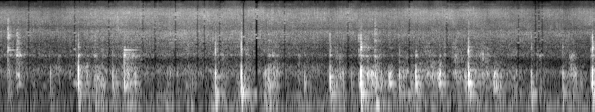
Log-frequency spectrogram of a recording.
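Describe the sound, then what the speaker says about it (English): Butter melts with bacon in a Fissler pan, a steady close sizzle with a spoon or spatula scraping and tapping the pan now and then. "I'm just stirring around a little bit to get the butter melted, mixed in with the bacon"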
